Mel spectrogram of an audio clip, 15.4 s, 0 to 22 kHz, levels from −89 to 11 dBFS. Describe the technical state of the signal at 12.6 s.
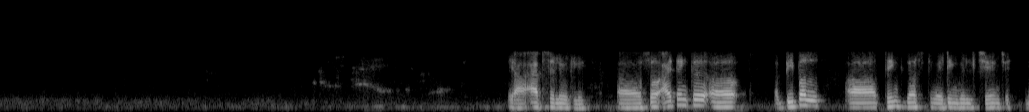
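At 12.6 s the speech carries G.729 codec damage, present across the whole clip: every 10 ms frame is rebuilt from a vocal tract filter, pitch predictor and sparse pulses, giving a rough, synthetic edge. A spectrogram shows a hard ceiling at 4 kHz, fitting an 8 kbit/s VoIP stream.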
